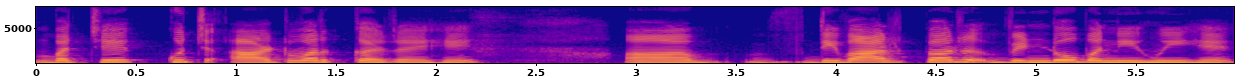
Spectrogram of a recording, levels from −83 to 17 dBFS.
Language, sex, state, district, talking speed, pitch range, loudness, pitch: Hindi, female, Jharkhand, Jamtara, 130 wpm, 220-265 Hz, -13 LUFS, 235 Hz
